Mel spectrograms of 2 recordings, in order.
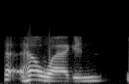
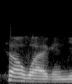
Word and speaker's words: Hellwagon: Hellwagon, yeah. German Hellwagon, yeah. – Hellwagon, right? – Hellwagon, that's it.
